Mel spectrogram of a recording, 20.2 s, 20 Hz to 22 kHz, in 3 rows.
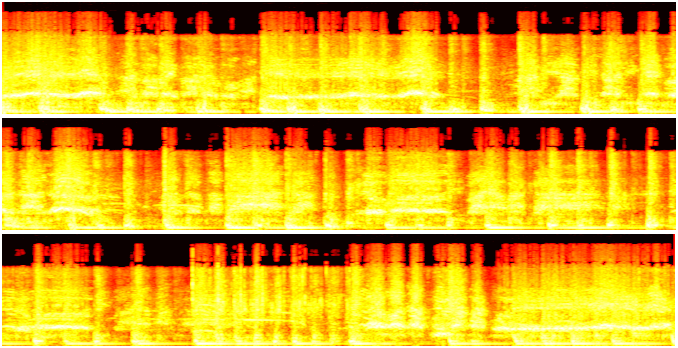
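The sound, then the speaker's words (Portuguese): A large stadium crowd of Ponte Preta football supporters chants a melodic song in unison, loud and continuous for the whole stretch, with steady drumbeats thumping underneath. “O Som das Torcidas #176 Ponte Preta”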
